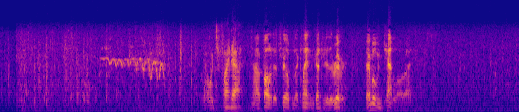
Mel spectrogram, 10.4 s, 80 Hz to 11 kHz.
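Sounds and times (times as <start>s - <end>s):
soft horse hoofbeats: 0.0s - 10.3s
horse whinnying: 2.0s - 3.5s
speech: 4.2s - 8.1s.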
